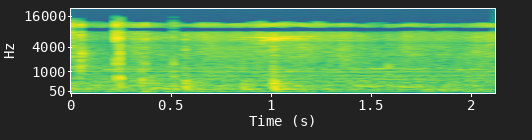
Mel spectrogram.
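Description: A few faint, sharp clicks and light taps over quiet room noise, the loudest about a second in.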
